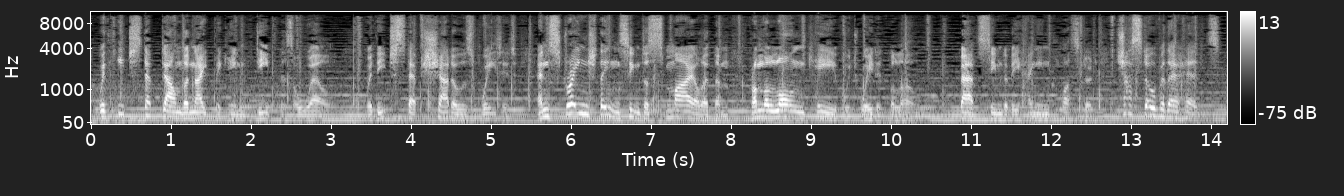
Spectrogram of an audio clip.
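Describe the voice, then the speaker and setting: A man's voice: medium pitch, lively intonation, a little slow. A man narrating a dramatized audiobook as a scripted, theatrical story. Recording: music behind the narration.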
